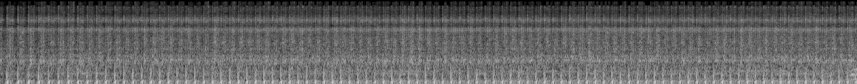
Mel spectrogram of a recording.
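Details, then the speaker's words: Second Gravely project's single-cylinder engine, run on a 12-volt battery while checking the oil pressure gauge, with the generator untested: an even single thump of roughly ten pulses per second, no skips or rattles. The owner is surprised it runs good. Normal running. "yeah I'm surprised this one runs good too it's a winner"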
